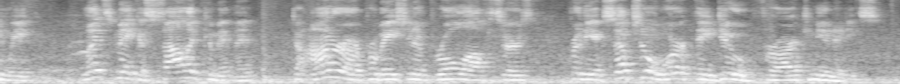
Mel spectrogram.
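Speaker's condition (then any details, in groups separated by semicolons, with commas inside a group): No condition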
